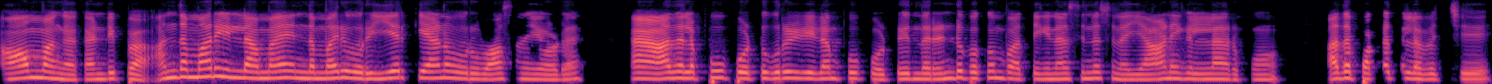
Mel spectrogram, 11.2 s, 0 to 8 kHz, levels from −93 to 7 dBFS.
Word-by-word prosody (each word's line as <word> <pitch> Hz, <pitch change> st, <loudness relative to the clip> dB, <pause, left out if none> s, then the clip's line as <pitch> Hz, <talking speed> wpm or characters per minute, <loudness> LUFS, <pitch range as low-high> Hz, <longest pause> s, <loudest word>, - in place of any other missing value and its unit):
ஆமாங்க, 230 Hz, -5 st, +3 dB
கண்டிப்பா. 190 Hz, 0 st, 0 dB, 0.2 s
அந்த 245 Hz, +4 st, +3 dB
மாரி 285 Hz, +2 st, +4 dB
இல்லாம, 225 Hz, -2 st, +3 dB, 0.2 s
இந்த 220 Hz, -1 st, +2 dB
மாதிரி 225 Hz, +3 st, +3 dB
ஒரு 200 Hz, -1 st, +1 dB
இயற்கையான 235 Hz, 0 st, +1 dB
ஒரு 195 Hz, -1 st, -2 dB
வாசனையோட, 185 Hz, -2 st, -3 dB, 0.6 s
அ -, -, +6 dB, 0.2 s
அதில 220 Hz, +1 st, +3 dB
பூ -, -, -1 dB
போட்டு 215 Hz, 0 st, 0 dB
உருளிலாம் 210 Hz, -2 st, 0 dB
பூ 210 Hz, -, -2 dB
போட்டு, 180 Hz, +1 st, -4 dB
இந்த 195 Hz, 0 st, 0 dB
2 215 Hz, +4 st, 0 dB
பக்கமும் 220 Hz, +1 st, -2 dB
பாத்தீங்கன்னா, 190 Hz, 0 st, -3 dB
சின்ன 215 Hz, +1 st, -2 dB
சின்ன 185 Hz, -3 st, -3 dB
யானைகள்லாம் 190 Hz, 0 st, 0 dB
இருக்கும். 175 Hz, 0 st, -7 dB, 0.4 s
அத 215 Hz, +3 st, +3 dB
பக்கத்தில 210 Hz, 0 st, -2 dB
வச்சு, 135 Hz, -, -6 dB
210 Hz, 155 wpm, -23 LUFS, 190-225 Hz, 0.6 s, அ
